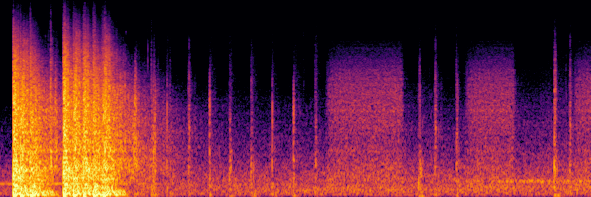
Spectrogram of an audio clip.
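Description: Shotgun blasts in the video game Noita: two heavy, booming bursts open, followed by a string of sharper, quieter cracks and clicks spaced irregularly over a low rumble.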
